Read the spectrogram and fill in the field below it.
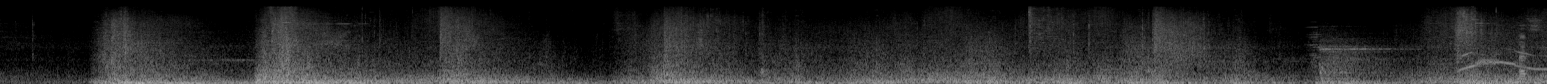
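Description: Fire roars in loud bursts during a fight.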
